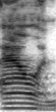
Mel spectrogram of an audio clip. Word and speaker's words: Allen: one this open hail Allen no I didn't pick it because it's it's spelled differently than my name um Alan this is a-l-l-e-n so I can't claim that either pronounced the same but this one from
